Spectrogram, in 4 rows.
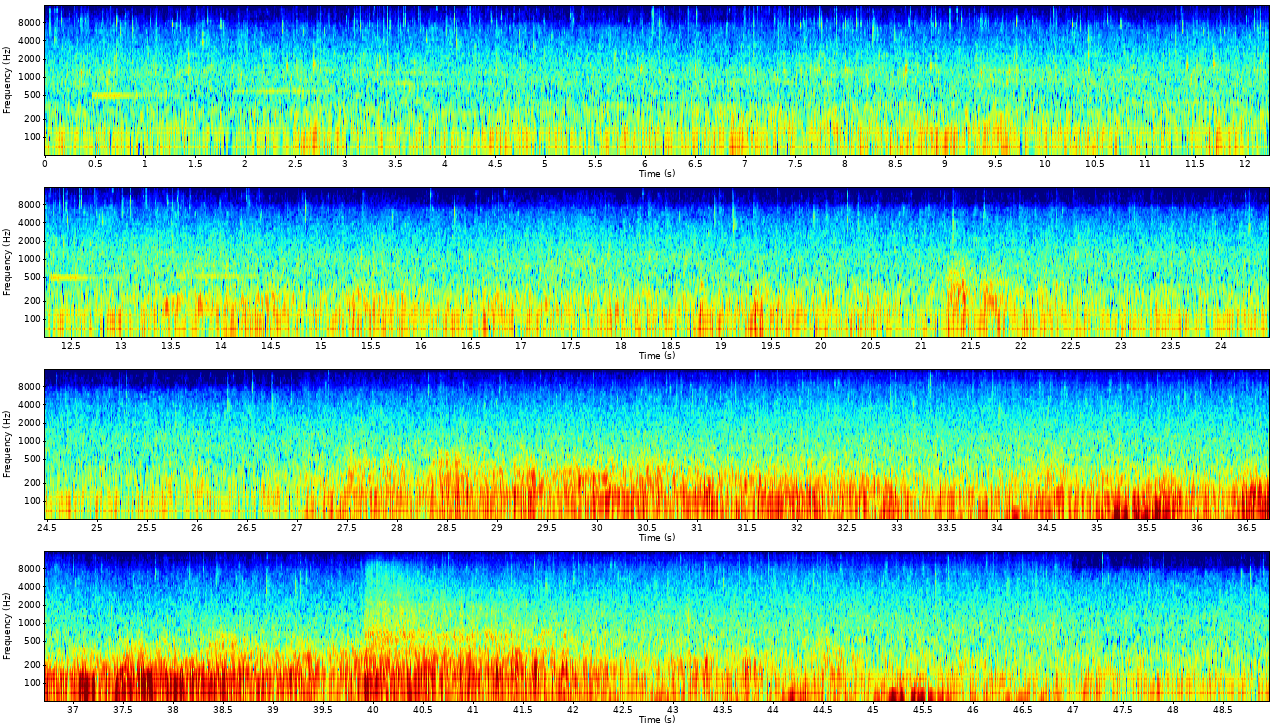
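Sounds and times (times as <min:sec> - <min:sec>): steady rain falling: 0:00.0 - 0:48.9
low thunder rumbling: 0:27.0 - 0:47.0.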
